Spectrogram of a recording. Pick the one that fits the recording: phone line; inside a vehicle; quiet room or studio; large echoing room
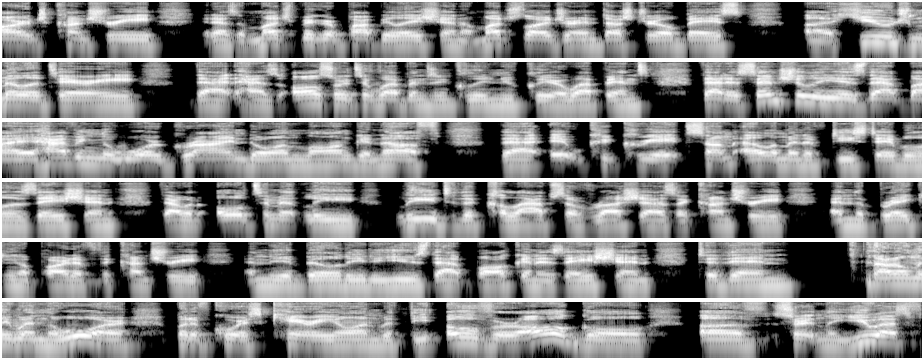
quiet room or studio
